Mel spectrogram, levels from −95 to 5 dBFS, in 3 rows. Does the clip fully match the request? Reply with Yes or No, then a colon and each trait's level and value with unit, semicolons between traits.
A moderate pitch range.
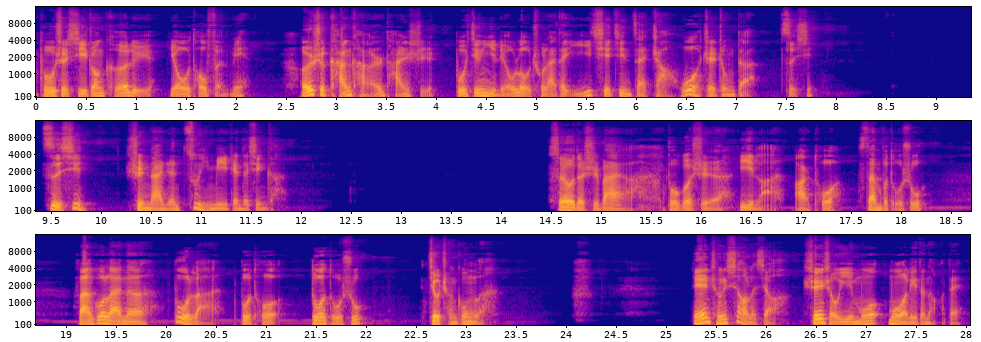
No: wide, 7.9 semitones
